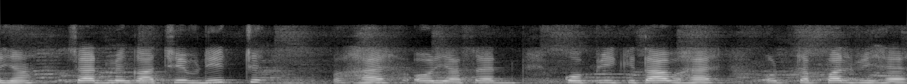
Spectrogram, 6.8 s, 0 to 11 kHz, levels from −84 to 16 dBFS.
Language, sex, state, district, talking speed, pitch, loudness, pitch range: Hindi, female, Bihar, Supaul, 130 wpm, 240 Hz, -19 LUFS, 230-255 Hz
